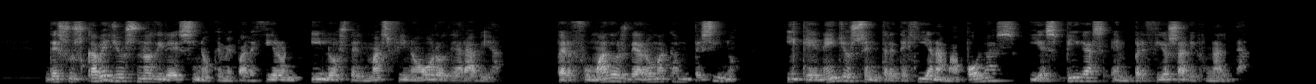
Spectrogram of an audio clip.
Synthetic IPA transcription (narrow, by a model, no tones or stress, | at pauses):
d̪e̞suskaβ̞e̞ʎo̞zno̞ðiɾe̞sino̞ke̞me̞paɾe̞θje̞ɾo̞nilo̞zðe̞lmasfino̞o̞ɾo̞ðe̞aɾaβ̞ja̰ | pe̞ɾfumað̞o̞zðeaɾo̞makampe̞sino̞̰ | ike̞ːne̞ʎo̞sːent̪ɾe̞t̪e̞xianama̰po̞lasie̞̰spiɣase̞̰mpɾe̞̰θjo̞saɣiɾna̰ld̪a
